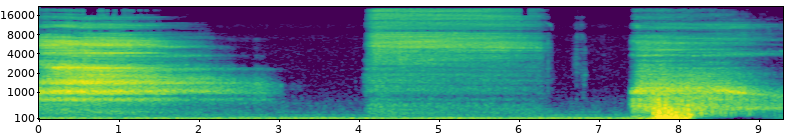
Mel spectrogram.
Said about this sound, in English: Another breath in and exhale.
